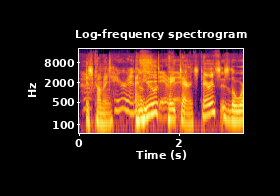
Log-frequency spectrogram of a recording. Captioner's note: gasp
